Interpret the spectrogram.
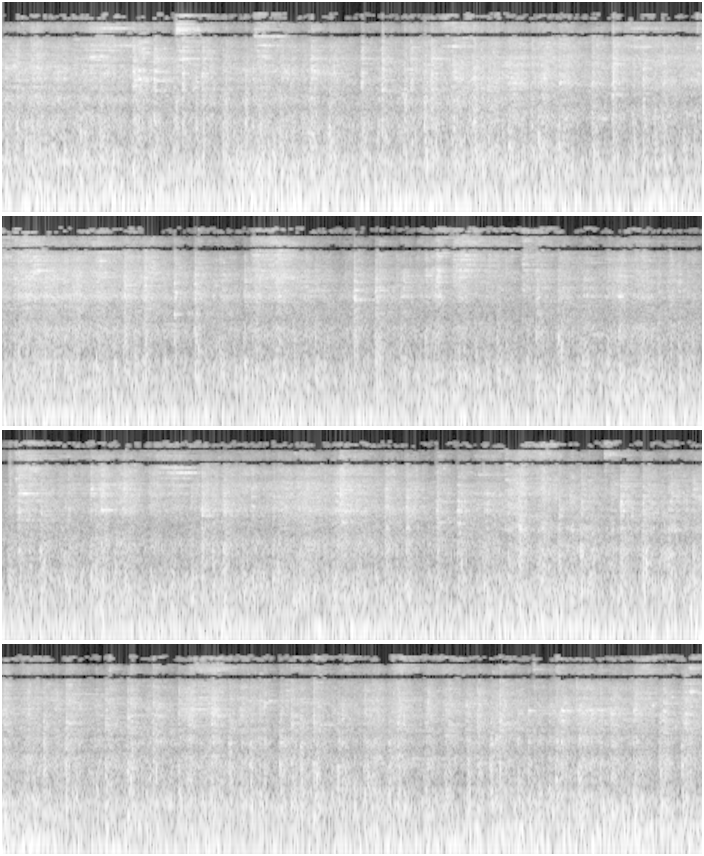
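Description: Double-stack container cars of a freight train rolling past at a crossing: a steady low rumble with scattered wheel clicks.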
